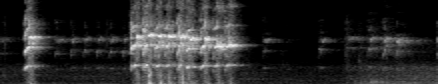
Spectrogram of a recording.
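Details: Lovebird calling to encourage a female to lay eggs, a pet bird indoors: a single sharp high chirp, then a second-long burst of rapid, shrill, squeaky chatter, fading to faint twitters.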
